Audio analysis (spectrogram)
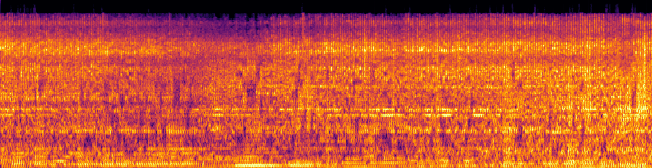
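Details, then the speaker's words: Rebuilt small lawn mower engine run on high, rod noisy at assembly: loose, uneven knock under the exhaust; suspected loose connecting rod, not confirmed. "Yeah, we got a little trouble. I think that knocking is that connecting rod. Yeah, you hear that talking? That ain't going to last long. That connection rod too loose."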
